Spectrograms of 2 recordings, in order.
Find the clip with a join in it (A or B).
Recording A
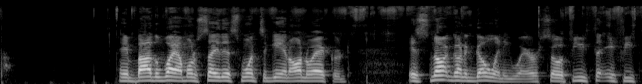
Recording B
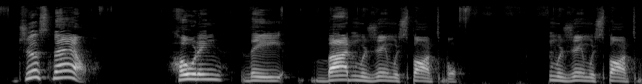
B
